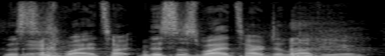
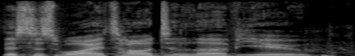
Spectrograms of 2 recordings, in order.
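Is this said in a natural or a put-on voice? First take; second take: natural; put-on. First: Said in the speaker's own natural voice. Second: Said in a put-on imitation character voice. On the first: "I didn't do the voice" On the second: "It's Roy Kent from Ted Lasso"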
